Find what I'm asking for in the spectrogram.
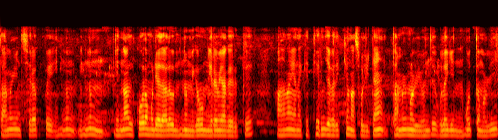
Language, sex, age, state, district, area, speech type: Tamil, male, 18-30, Tamil Nadu, Cuddalore, rural, spontaneous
